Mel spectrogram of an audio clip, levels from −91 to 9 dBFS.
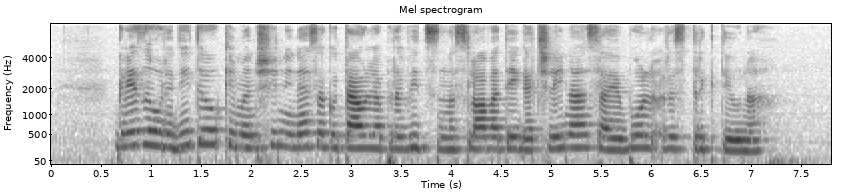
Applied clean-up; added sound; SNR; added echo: none; none; none; none.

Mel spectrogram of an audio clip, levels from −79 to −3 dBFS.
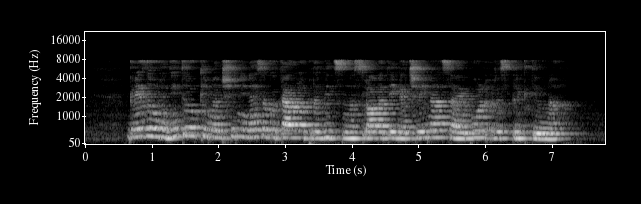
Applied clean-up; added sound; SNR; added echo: none; none; none; reverberation time 0.7 s.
